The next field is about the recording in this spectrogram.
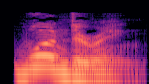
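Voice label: "wondering", British English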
